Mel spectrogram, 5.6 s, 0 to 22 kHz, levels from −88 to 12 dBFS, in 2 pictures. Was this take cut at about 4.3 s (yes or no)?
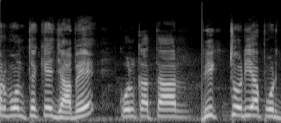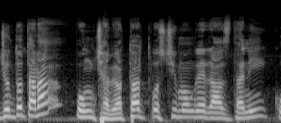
no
